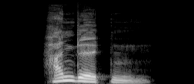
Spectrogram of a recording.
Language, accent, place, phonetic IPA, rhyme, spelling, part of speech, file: German, Germany, Berlin, [ˈhandl̩tn̩], -andl̩tn̩, handelten, verb, De-handelten.ogg
- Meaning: inflection of handeln: 1. first/third-person plural preterite 2. first/third-person plural subjunctive II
